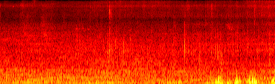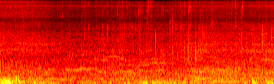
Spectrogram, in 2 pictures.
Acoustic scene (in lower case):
street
